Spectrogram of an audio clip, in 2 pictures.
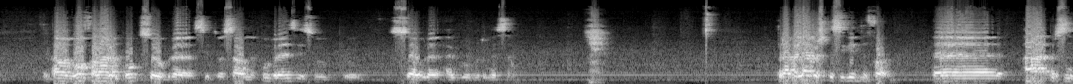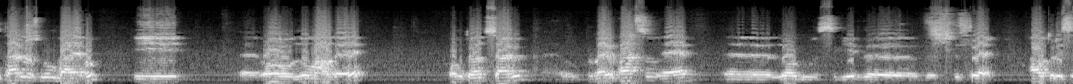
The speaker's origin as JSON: {"language": "Portuguese", "country": "Norway", "second_language": "Portuguese", "said": "Eu sou norueguês."}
